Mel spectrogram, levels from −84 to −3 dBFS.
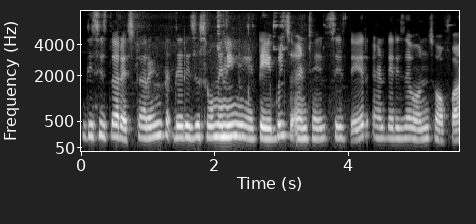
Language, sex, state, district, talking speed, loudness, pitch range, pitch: English, female, Haryana, Rohtak, 210 wpm, -18 LUFS, 185-215 Hz, 195 Hz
